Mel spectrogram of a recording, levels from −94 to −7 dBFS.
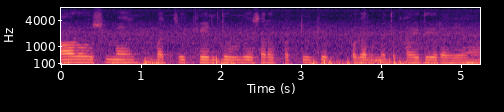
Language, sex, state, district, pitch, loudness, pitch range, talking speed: Hindi, male, Bihar, Begusarai, 140 Hz, -33 LUFS, 140-145 Hz, 160 wpm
